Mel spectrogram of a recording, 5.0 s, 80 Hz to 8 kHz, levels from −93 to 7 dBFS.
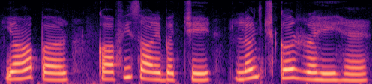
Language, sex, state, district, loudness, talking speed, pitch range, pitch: Hindi, female, Uttar Pradesh, Saharanpur, -13 LUFS, 110 wpm, 230-295 Hz, 250 Hz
